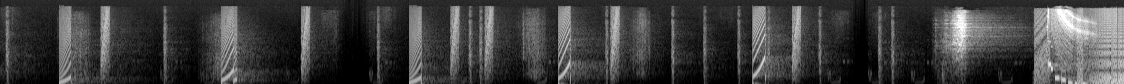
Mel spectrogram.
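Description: Quick game footsteps and jump sounds tap along.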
